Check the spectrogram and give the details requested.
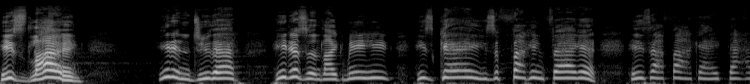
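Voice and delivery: very high, shrieked screaming rant. Retelling what a woman screamed in the background of a phone call, imitating her screaming. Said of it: "I heard her screaming".

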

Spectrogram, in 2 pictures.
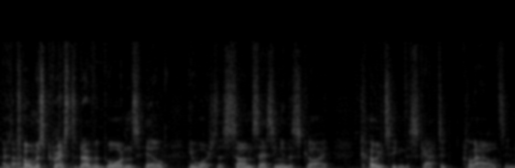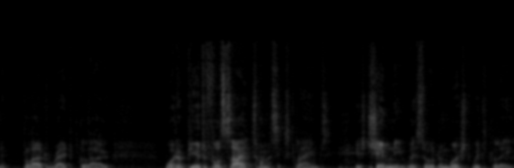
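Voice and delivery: plain

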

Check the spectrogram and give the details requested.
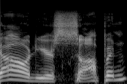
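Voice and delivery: exaggerated, put-on Texas accent. Imitating Michael Fassbender's line in a film scene: exaggerated southern accent. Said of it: "you are exaggerating the southern part of it".

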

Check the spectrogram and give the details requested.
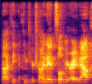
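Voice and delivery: fake flat delivery, low and quiet. Describing how Gintoki reacts in every episode, doing a Gintoki deadpan impression.

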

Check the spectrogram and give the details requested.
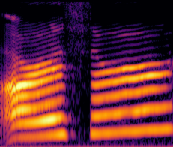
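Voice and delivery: anxious high call. Alfred calls to Arthur from the next room, nervously. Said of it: "he said nervously".

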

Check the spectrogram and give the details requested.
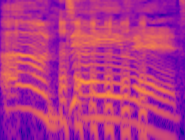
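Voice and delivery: very high, whiny, swooping wail. Echoing the other speaker's line: Alexis from Schitt's Creek voice. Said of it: "he sounded like Alexis as well from Schitt's Creek".

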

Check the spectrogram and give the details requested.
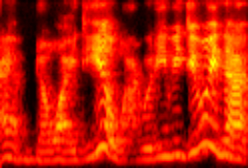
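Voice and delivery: plain

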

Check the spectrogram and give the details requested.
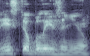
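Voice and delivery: normal talking voice

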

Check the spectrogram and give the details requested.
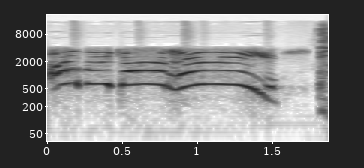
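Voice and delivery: imitated crowd cheering. Retelling how a family party greeted the speaker: imitating people cheering. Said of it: "cheer for me".

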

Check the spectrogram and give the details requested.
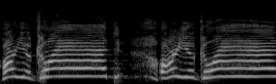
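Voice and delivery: put-on shrill, very high, very loud little-kid shout. Recalling yelling at funeral guests as a three-year-old, retelling a toddler's yell. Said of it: "I yelled out, 3-year-old me, so imagine a much higher pitch".

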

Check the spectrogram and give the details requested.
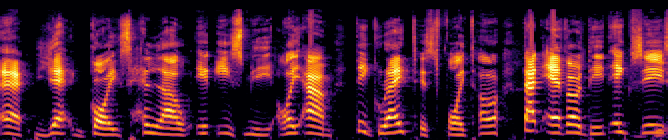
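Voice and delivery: slow, careful, deliberately laid-on Irish accent. Mocking how an Irish fighter tweaks his accent for America: McGregor impression. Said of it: "that's an impression of McGregor".

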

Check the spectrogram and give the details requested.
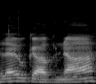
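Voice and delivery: very loud, high-pitched put-on British accent. Opening an episode intro with her British accent: put-on British accent. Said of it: "I was gonna start with my British accent".

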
